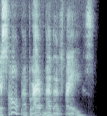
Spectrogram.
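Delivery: small, gremlin-like creature voice. Quoting a woman's line the speaker loves: little gremlin voice. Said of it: "Like in her little gremlin voice".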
